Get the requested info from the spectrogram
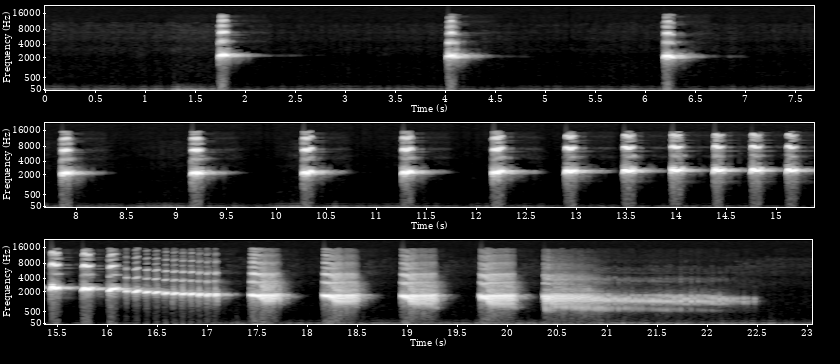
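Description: Song of the inhambu pé-vermelho, a tinamou, played to lure the bird. Clear whistled notes come slowly at first, then faster and faster and slightly higher. About two-thirds of the way in they run into a quick trill that falls in pitch, followed by a few louder, lower notes and a final rough, buzzy note.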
